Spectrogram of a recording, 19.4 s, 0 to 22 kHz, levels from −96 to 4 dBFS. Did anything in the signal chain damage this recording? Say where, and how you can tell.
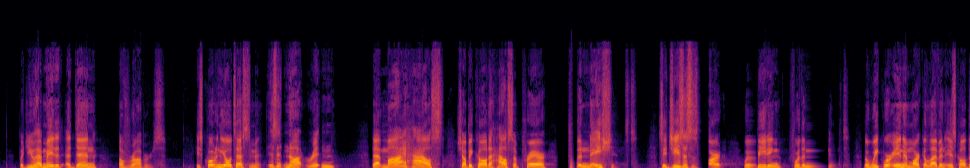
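Yes. Several bursts of packet loss at the network stage hit the audio at 8.77–8.86 s, just before "shall be called a"; 11.41–11.55 s, after "a house of prayer"; and 12.54–12.63 s. At each, the last sound is stretched into a fading buzz or hiss, and 60 to 120 ms of speech is skipped.

Three longer gaps at 11.11–11.38 s, 13.92–14.19 s and 16.13–16.58 s sound like the receiver's concealment running out of material. The held sound decays into dead silence lasting up to about 210 ms before speech resumes further on, most likely a long network dropout.

From 14.94 to 16.88 s, repeated packet loss gives a choppy, robotic quality. Three separate holes, the longest 172 ms, are each patched by repeating the previous sound. Around 18% of that stretch is synthetic fill rather than received audio.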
